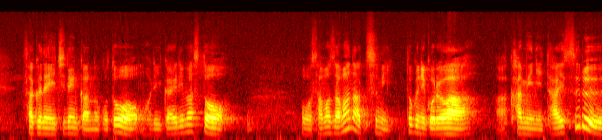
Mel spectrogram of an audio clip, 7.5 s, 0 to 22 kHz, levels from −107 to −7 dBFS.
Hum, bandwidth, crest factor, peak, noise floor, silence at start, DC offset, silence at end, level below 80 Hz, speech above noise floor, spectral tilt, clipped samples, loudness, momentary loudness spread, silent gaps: none; 15 kHz; 22 dB; -10 dBFS; -64 dBFS; 0.3 s; under 0.1%; 0 s; -80 dBFS; 33 dB; -3.5 dB/octave; under 0.1%; -31 LUFS; 17 LU; none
